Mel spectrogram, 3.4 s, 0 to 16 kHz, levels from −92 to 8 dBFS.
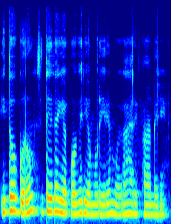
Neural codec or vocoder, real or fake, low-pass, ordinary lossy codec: codec, 44.1 kHz, 2.6 kbps, SNAC; fake; 14.4 kHz; none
